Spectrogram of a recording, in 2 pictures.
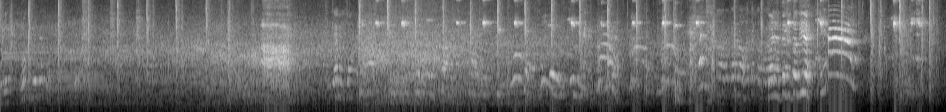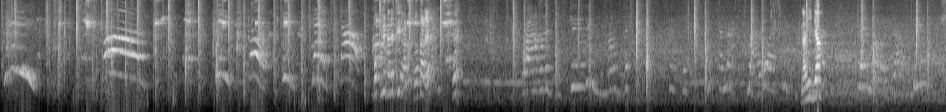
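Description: Skipping rope slapping the hard dirt again and again as it turns, with short sharp impacts from the jumpers' feet. Voices call out and whoop over it, most of all in the middle stretch.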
